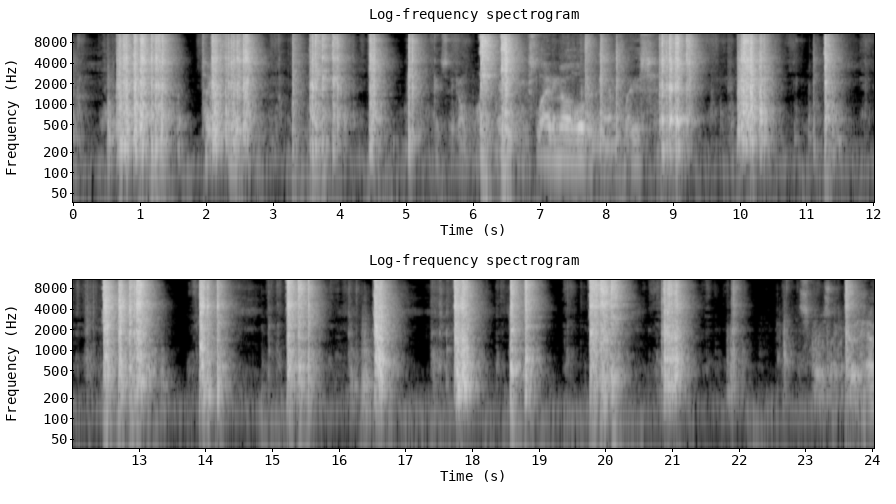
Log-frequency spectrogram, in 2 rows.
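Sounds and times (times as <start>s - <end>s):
plastic parts scraping: 0.0s - 14.4s, 19.8s - 24.0s.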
